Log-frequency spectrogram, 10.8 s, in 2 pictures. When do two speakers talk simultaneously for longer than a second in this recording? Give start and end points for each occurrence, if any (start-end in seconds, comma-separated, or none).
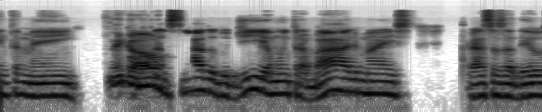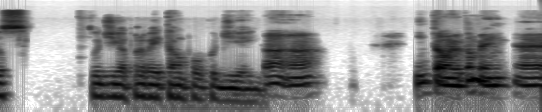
none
